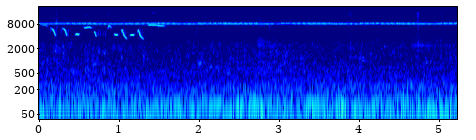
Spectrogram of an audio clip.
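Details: Crickets in a natural mangrove forest, used as training audio to stimulate songbirds to sing: a steady, very high, unbroken insect tone runs throughout, with a brief burst of quick bird chirps near the start.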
